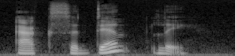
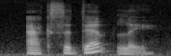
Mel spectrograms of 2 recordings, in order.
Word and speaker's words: accidentally: Accidentally. Accidentally. What did you take out? What can't you hear? That A in T-A-L-L-Y. In American English, it's pronounced tli. Accidentally. Accidentally. Basically. Basically. C-A-L-L-Y, that A is not there. Basically. Anytime you see C-A-L-L-Y in American English, you'll pronounce it cle.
